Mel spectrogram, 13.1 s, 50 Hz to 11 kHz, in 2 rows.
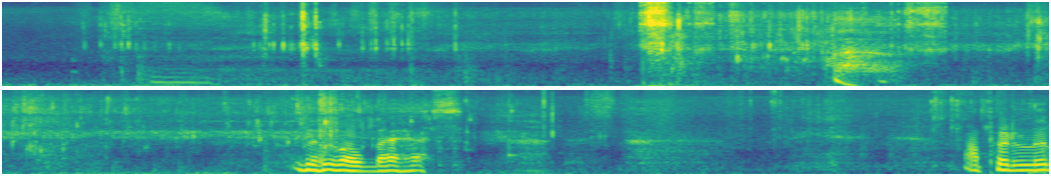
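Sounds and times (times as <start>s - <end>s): hook splashing into water: 3.9s - 7.2s.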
